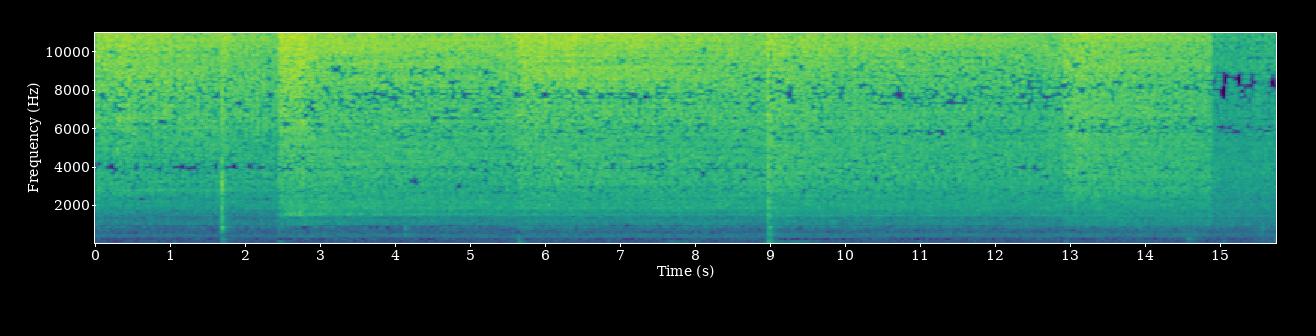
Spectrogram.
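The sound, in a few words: pork shoulder searing in olive oil in an Instant Pot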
